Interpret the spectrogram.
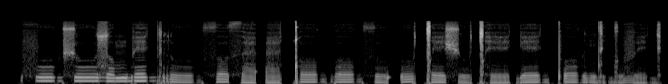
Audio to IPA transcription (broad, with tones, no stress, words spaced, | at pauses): fuː˦ɡʃuː˦zo˦ mbe˦ɡ ruː˨ɡ θo˦θæ˨ʔæ˨ ǃoː˦ɡɠoː˦ɡθu˨ ʔu˦ ǀe˦ʃu˨ǀʰeː˨ ɠeː˦ɡ pʼoː˦ɡndi˨ɡ u˦ve˨ɡ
